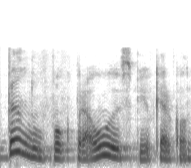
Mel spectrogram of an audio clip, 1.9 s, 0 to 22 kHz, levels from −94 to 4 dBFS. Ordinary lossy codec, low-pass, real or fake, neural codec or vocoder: none; none; fake; codec, 16 kHz, 16 kbps, FreqCodec, smaller model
